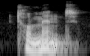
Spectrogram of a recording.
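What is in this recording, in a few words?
"torment", British English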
